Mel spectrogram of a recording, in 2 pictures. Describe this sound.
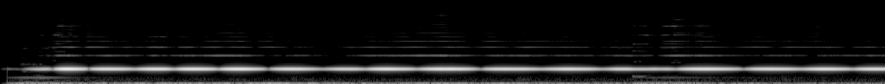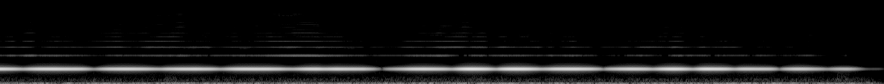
Making a wine glass sing with a wet finger. The pitch is determined by the amount of liquid in the glass. Same pitch as SingGlass3.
